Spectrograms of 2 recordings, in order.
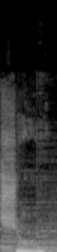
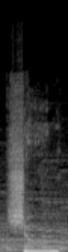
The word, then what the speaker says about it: Seam: The name Seam pronounced Sham. Perfect. Sham.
